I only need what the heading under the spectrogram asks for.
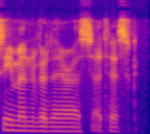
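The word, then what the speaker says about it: Semen Veneris Attisque: It's called Zemun Veneris Attisque, or the Issue of Venus and Attis. Actually, it would be pronounced Semen Veneris Etisk.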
